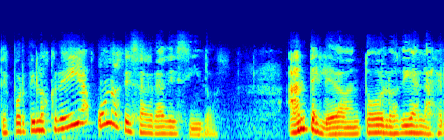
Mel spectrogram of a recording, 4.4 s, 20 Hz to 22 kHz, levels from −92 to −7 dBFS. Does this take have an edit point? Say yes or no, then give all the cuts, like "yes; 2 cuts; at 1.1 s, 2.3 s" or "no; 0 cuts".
no; 0 cuts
